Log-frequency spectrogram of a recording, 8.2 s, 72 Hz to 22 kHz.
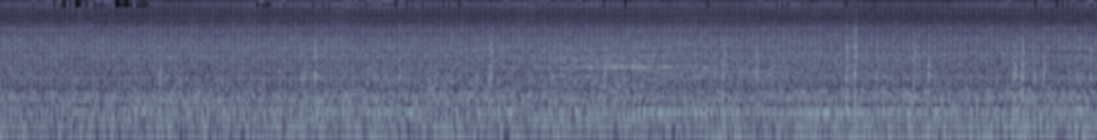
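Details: Low-mileage Mercedes GLE350de hybrid coupe (W167) while driving: rough, gritty grinding under a steady drive hum; failed transfer case, which can be temporarily silenced by removing the transfer case electric motor.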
